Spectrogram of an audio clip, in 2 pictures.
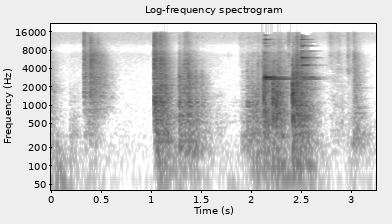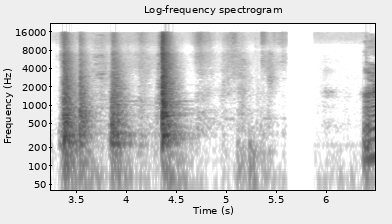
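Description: A metal side panel scrapes and clanks as it slides off a computer case.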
